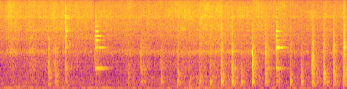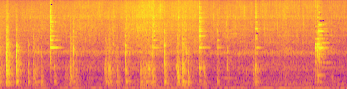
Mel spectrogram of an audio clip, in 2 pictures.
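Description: Spice masala roasting in a hot pan for an aloo chicken dish, stirred vigorously: a bed of sizzling under a rapid run of sharp scraping and tapping strokes against the pan, close and fairly loud.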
